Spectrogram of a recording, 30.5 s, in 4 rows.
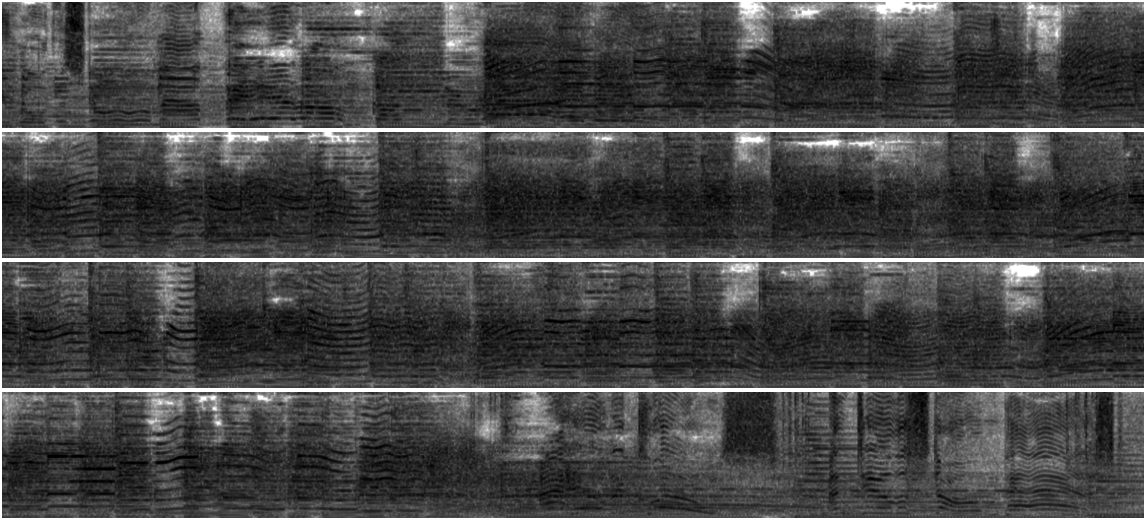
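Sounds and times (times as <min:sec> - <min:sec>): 
drumless music track: 0:00.0 - 0:30.4.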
